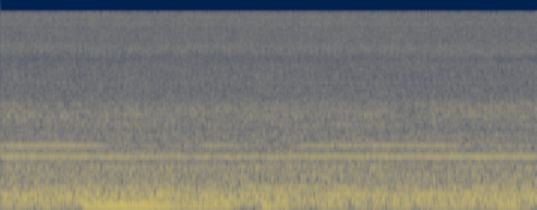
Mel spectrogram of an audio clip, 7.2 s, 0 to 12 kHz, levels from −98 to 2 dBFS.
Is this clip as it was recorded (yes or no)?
no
